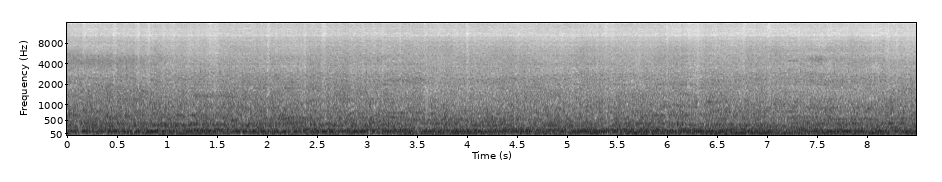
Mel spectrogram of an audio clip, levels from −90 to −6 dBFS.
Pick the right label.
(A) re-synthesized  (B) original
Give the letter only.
A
